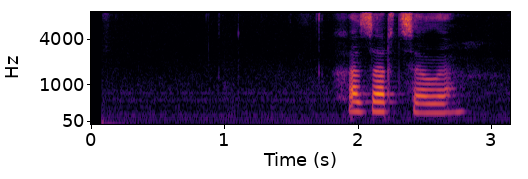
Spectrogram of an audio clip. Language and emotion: Russian, neutral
